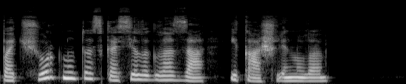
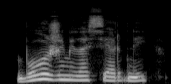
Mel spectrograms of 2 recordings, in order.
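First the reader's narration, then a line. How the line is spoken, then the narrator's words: Whisper. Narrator (Russian): прошептала Дана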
